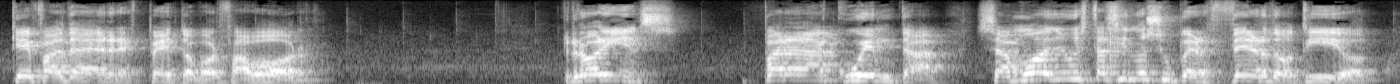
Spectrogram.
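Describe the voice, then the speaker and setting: Excitable high-voiced Spanish gamer. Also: male voice, moderate pace, echoey room. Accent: Peninsular Spanish. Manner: excitable, exclaims and repeats phrases, addresses viewers. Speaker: gaming YouTuber. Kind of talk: excited let's-play commentary.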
